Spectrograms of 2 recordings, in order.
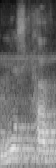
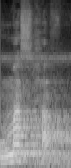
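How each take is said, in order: First: The first vowel is u. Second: The first vowel is a.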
